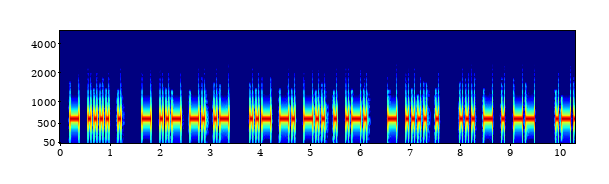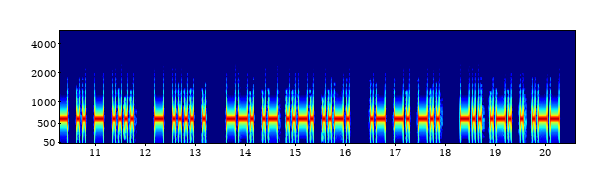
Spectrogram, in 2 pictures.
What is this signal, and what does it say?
Morse code, heard as a keyed tone, about 20 wpm, 600 Hz. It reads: THE TUNA UNDER THE STEM WITH THE GAFF AND DREW
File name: the old man and the sea / the old man and the sea part 1 20wpm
